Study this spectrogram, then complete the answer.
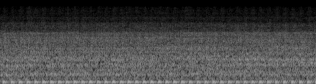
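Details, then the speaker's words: Motorcycle started after its weak maintenance-free battery was recharged for half an hour from a car socket. Even, quick low putter with no stumbles, and the LCD does not flicker while cranking. Clean idle. "Sekarang dicoba starter lagi, dan ini berhasil dan layar LCD-nya itu tanpa kedip sama sekali ya."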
